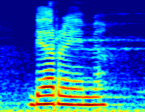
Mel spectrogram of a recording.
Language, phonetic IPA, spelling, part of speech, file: Belarusian, [bʲaˈrɛmʲa], бярэмя, noun, Be-бярэмя.ogg
- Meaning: 1. armful 2. burden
